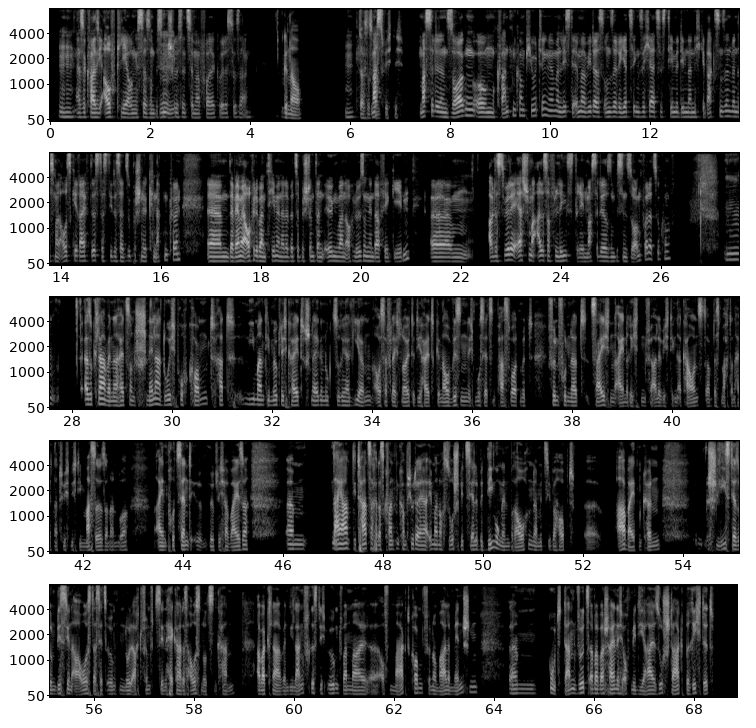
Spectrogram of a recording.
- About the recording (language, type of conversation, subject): German, podcast, Wie schützt du deine privaten Daten online?
- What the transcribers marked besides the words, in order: none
